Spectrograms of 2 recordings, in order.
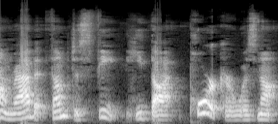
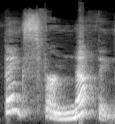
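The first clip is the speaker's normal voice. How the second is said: usual speaking voice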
